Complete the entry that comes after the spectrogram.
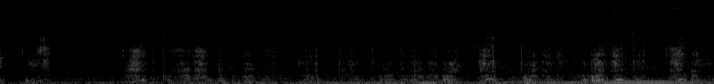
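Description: A long nail traces, taps and scratches the smooth printed surface of a small "Coffee & Friends" stretched canvas hanging on a wall, its hollow frame behind. Soft, irregular bright rasping strokes and light taps come in quick bursts. A steady low hum sits underneath throughout.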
